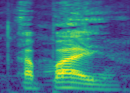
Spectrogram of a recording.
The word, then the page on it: apai: Ansus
